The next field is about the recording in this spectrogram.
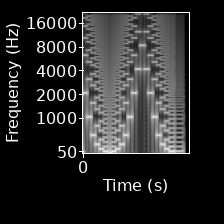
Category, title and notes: Sound effects > Experimental
square wave octave thing
made by emulating the ay-3-8910 computer chip using a program called "vortex tracker"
